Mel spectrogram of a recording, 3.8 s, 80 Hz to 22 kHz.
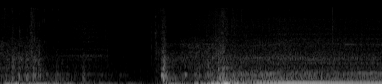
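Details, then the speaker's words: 1987 Nissan Be-1 right-hand-drive manual pike car; engine catches, runs a few seconds with a low uneven note, then cuts out after a weak start, stalling shortly after firing, though it is running again afterwards. "okay it went out it's just that it died okay and it's running so it's okay"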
